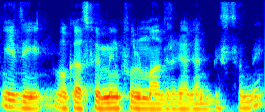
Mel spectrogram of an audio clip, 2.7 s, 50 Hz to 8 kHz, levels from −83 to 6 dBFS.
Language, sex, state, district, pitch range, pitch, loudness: Telugu, male, Telangana, Karimnagar, 105-120 Hz, 115 Hz, -17 LUFS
